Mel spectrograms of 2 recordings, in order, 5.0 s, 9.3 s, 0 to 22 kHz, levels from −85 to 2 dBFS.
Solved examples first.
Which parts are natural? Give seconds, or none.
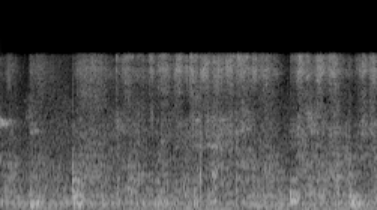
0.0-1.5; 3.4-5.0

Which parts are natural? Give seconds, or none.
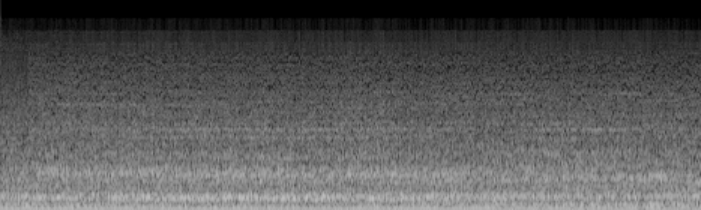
0.0-7.7; 8.6-9.3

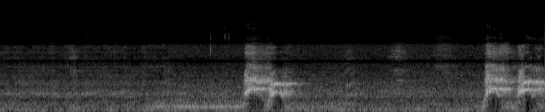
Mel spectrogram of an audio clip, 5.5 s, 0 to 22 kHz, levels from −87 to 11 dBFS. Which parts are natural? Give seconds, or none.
1.7-5.0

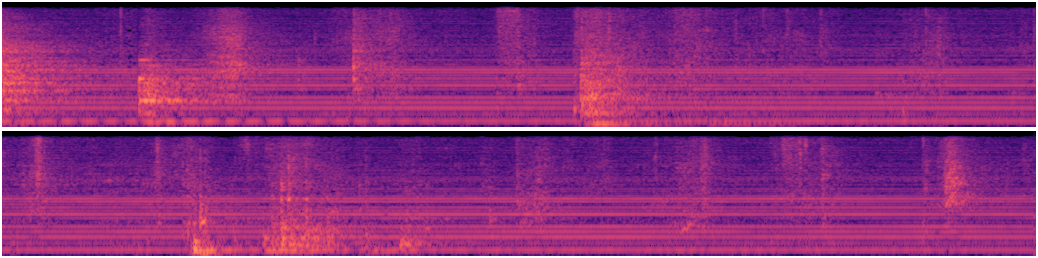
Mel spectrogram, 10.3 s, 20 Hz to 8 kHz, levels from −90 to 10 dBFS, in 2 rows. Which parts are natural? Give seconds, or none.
0.0-10.3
